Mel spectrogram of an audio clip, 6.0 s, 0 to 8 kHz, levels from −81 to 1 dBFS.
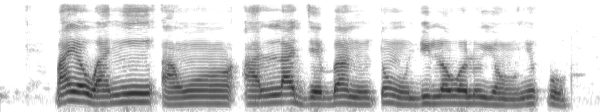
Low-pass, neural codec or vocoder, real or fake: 7.2 kHz; codec, 44.1 kHz, 7.8 kbps, Pupu-Codec; fake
